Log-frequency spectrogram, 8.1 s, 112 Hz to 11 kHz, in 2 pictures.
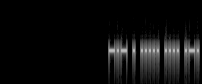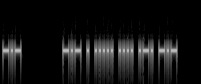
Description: Morse code, heard as a keyed tone, about 30 wpm, 700 Hz. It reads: KE5HRK KE5HRK
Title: USA Call Signs - 6 Characters - Repeated 2x - 30wpm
